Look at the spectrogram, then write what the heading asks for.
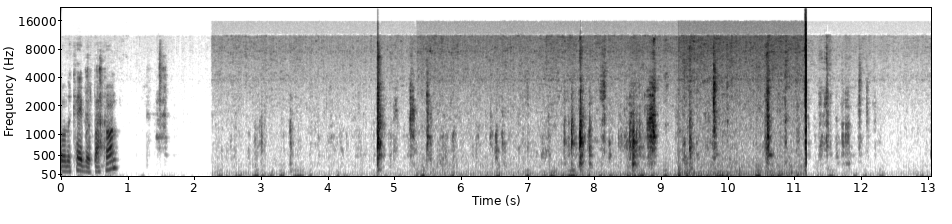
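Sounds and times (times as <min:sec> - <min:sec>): cables rustling and scraping: 0:02.3 - 0:12.5.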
